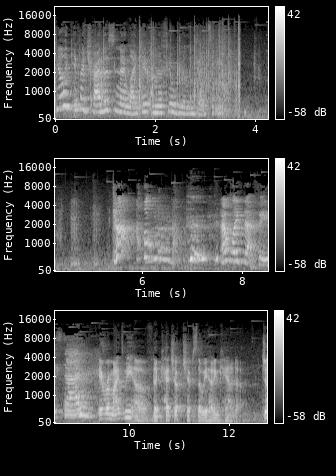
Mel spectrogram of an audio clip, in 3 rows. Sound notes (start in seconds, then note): 3.8 crunching noise; 5.4 boys laugh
